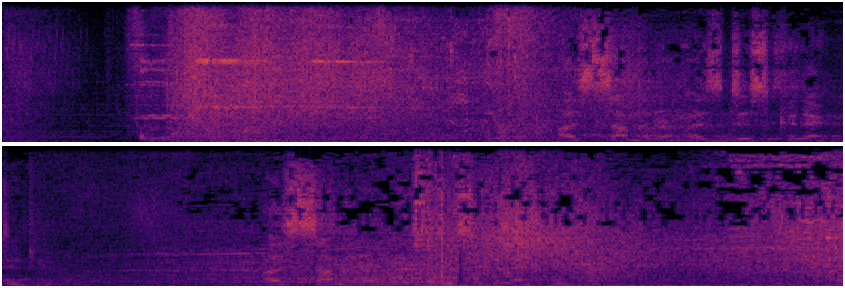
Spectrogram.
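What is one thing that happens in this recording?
Magic spells crackle and whoosh in a video game battle.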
